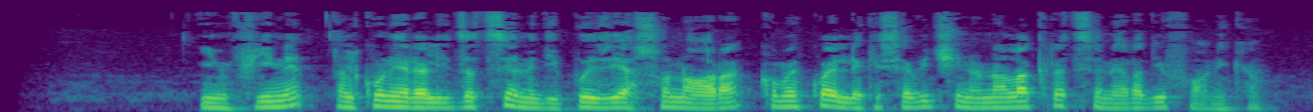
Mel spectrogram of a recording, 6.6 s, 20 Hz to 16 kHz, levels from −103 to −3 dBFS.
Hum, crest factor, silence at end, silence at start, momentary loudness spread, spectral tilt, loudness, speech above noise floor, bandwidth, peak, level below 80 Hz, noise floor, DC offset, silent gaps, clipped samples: none; 20 dB; 0.25 s; 1 s; 9 LU; -6.5 dB/octave; -27 LUFS; 41 dB; 11.5 kHz; -8 dBFS; -64 dBFS; -68 dBFS; under 0.1%; none; under 0.1%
